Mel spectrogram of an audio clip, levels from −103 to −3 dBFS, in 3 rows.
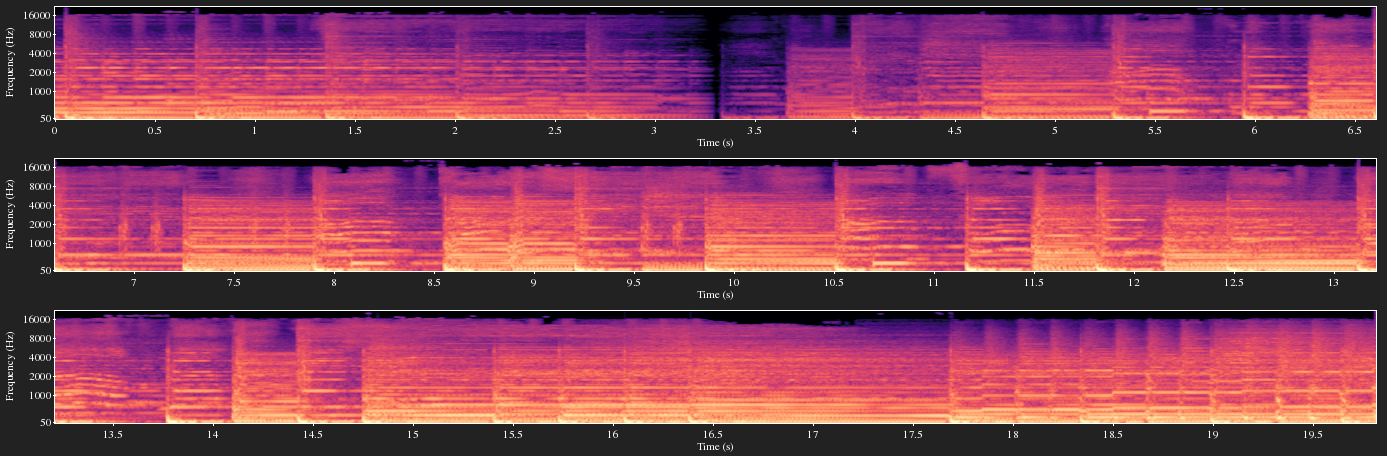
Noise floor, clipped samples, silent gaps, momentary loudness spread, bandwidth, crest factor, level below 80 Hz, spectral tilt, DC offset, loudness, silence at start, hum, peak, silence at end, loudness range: -45 dBFS; under 0.1%; none; 13 LU; 16.5 kHz; 14 dB; -16 dBFS; -6 dB/octave; under 0.1%; -15 LUFS; 0 s; none; 0 dBFS; 0 s; 14 LU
